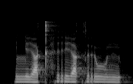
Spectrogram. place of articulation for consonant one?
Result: alveolar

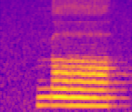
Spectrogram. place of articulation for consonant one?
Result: velar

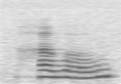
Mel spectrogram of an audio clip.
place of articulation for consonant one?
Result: glottal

